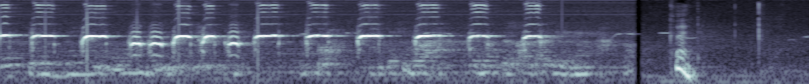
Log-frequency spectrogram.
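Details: Cockatiel singing: a run of clear whistled notes, each rising then held, about two per second in a steady rhythm for six seconds, followed by a short swooping sound and near silence.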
